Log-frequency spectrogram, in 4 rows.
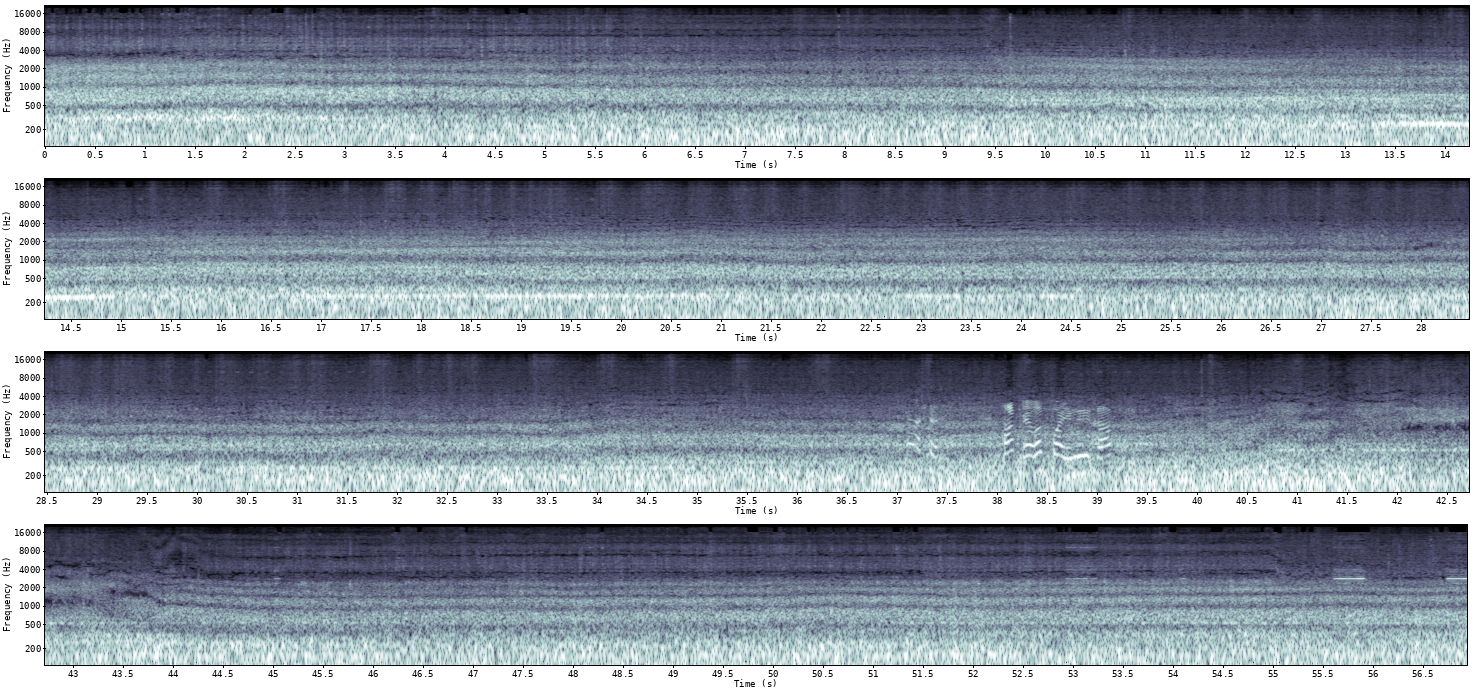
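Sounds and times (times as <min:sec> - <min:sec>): combine harvester droning: 0:00.0 - 0:56.9.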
